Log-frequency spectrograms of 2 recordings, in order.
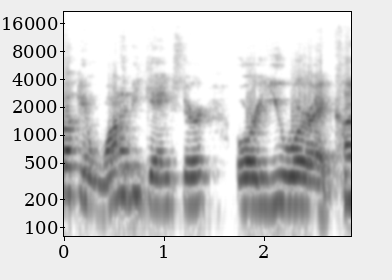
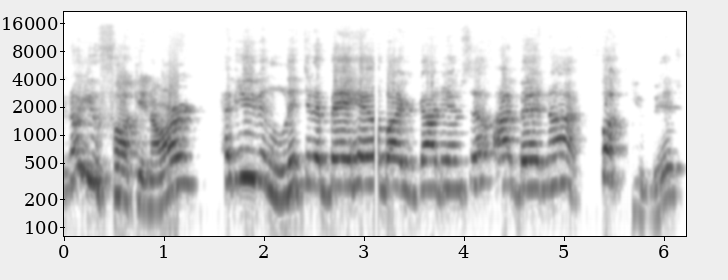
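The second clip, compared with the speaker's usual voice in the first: higher-pitched mock tirade; mock indignant retort; 7 semitones higher than usual. Challenging fake country boys from high school, mock indignant. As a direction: tear into a poser, half in jest.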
